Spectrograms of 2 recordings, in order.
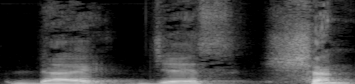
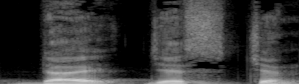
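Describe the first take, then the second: First: "ڈائجیشن" slowly split as die... jes... shun; common mispronunciation. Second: "ڈائجیسچن" slowly as die... jes... chun; correct pronunciation. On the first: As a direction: end "ڈائجیشن" on a SH sound. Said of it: "تو وہ بولتے ہیں". ("ڈائجیشن" کے آخر میں "شن") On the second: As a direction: end "ڈائجیسچن" on CH. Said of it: "اس کا جو صحیح پروننسیشن ہے". ("ڈائجیسچن" کے آخر میں "چن") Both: Shown as a demonstration.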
